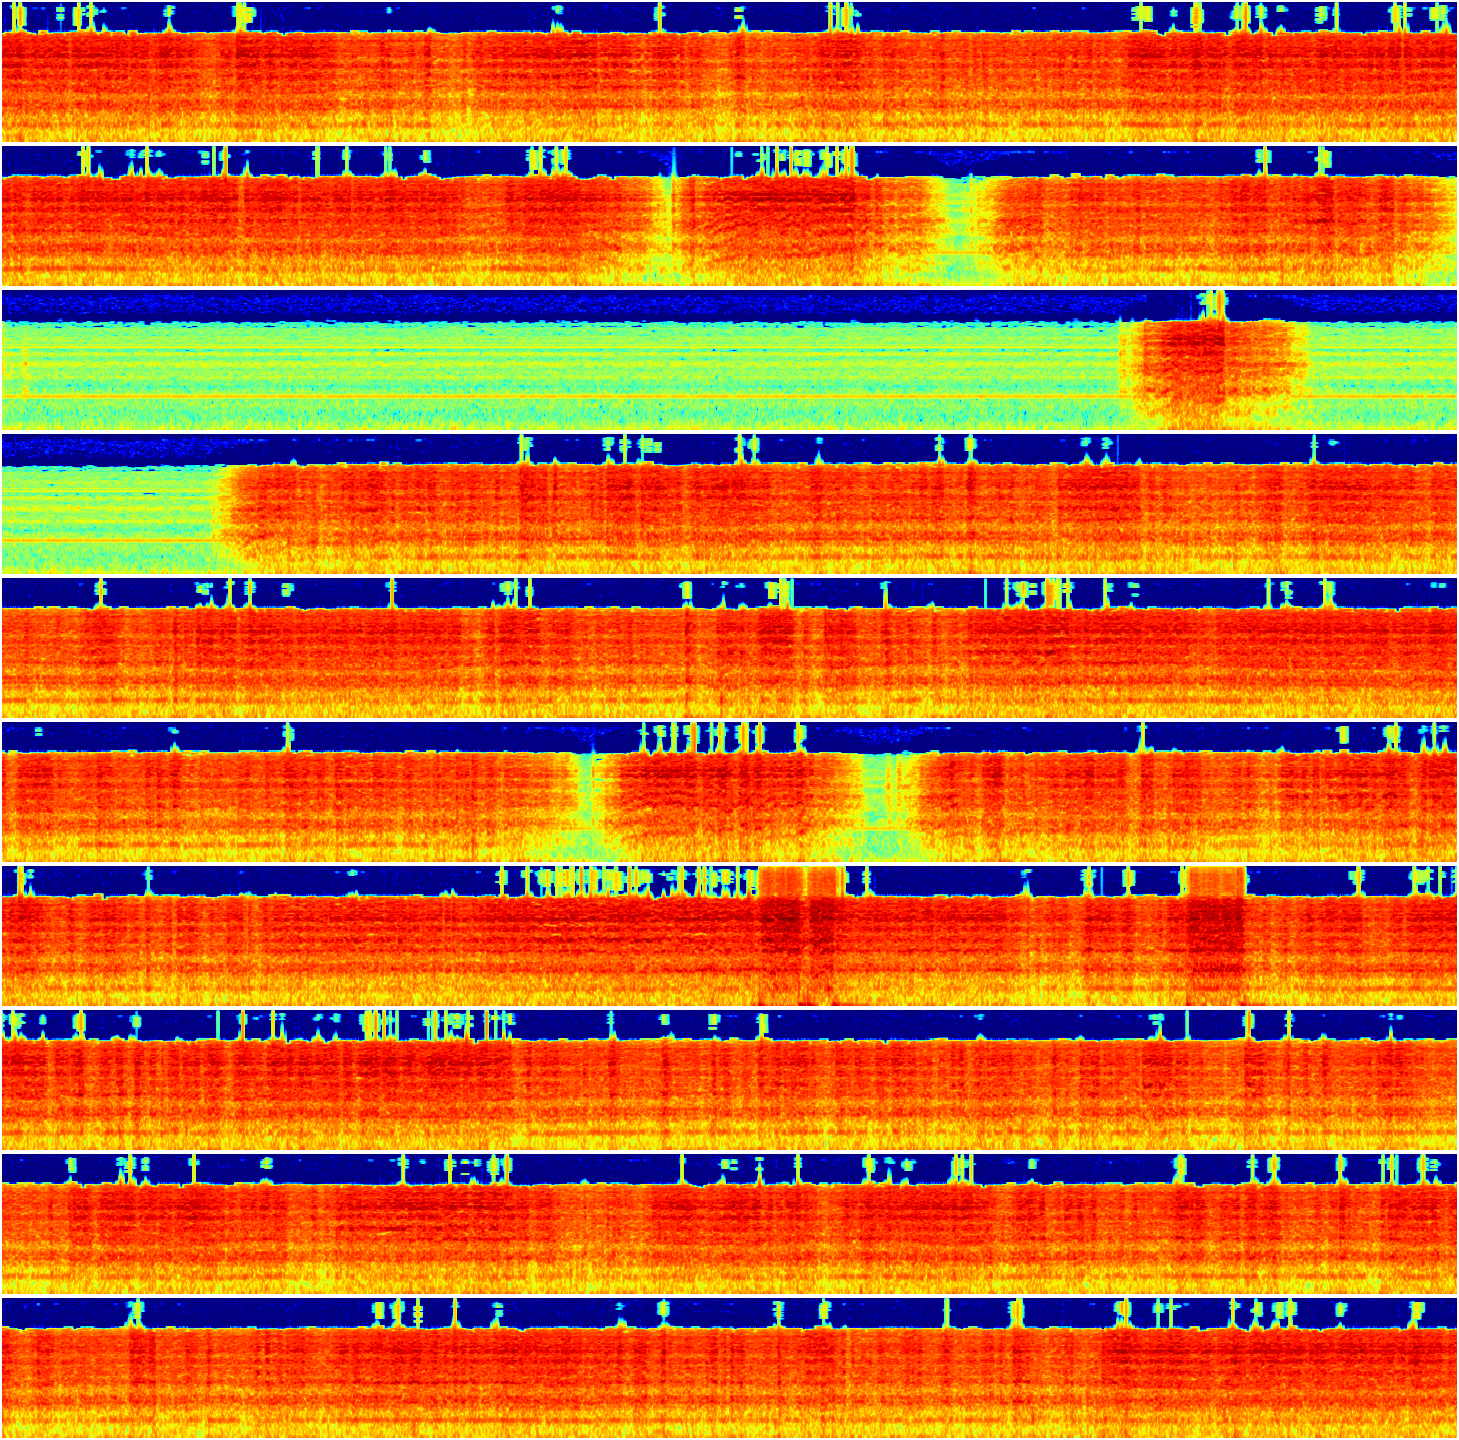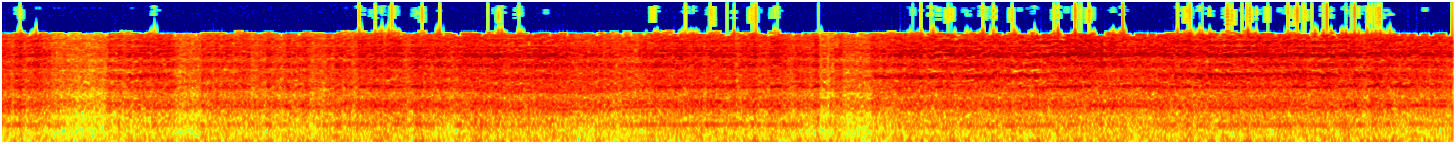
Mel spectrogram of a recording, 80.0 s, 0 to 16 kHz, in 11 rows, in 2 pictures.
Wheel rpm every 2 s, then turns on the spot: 210, 220, 230, 210, 210, 110, 150, 50, 0, 0, 40, 60, 220, 220, 220, 210, 220, 220, 210, 160, 120, 210, 230, 220, 230, 230, 210, 230, 240, 220, 220, 220, 230, 230, 230, 230, 220, 220, 220, 220.
none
